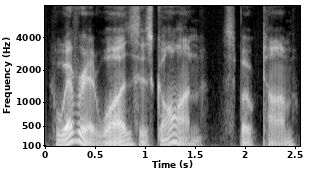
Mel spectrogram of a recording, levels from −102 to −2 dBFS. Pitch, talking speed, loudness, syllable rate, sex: 95 Hz, 165 wpm, -18 LUFS, 3.9 syllables/s, male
